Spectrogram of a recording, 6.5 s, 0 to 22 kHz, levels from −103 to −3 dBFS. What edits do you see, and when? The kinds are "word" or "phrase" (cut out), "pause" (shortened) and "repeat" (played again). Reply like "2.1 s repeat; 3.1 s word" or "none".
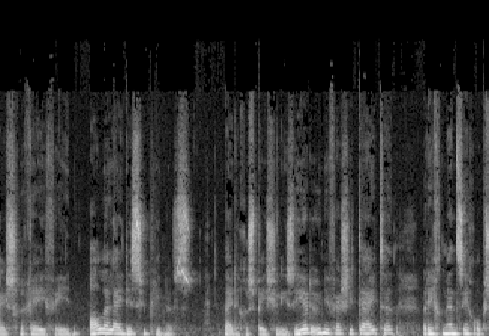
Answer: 2.8 s pause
